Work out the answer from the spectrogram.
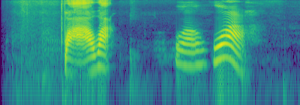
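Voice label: "wa2wa5", Mandarin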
